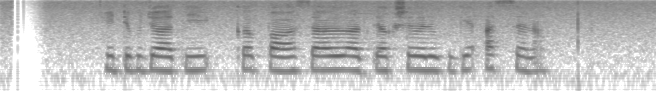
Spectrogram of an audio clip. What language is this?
Sinhala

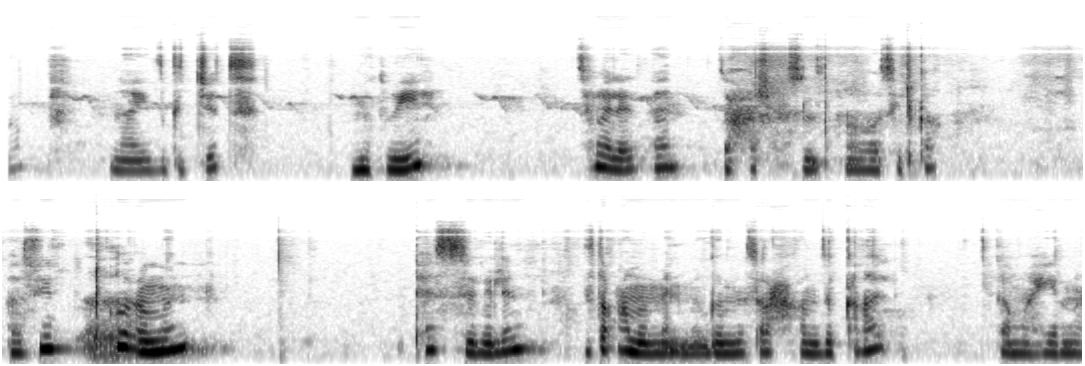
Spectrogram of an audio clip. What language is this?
Tigrinya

